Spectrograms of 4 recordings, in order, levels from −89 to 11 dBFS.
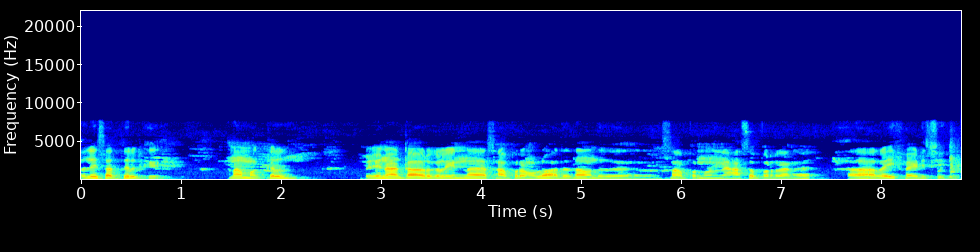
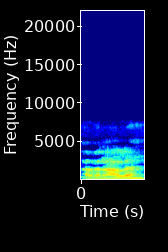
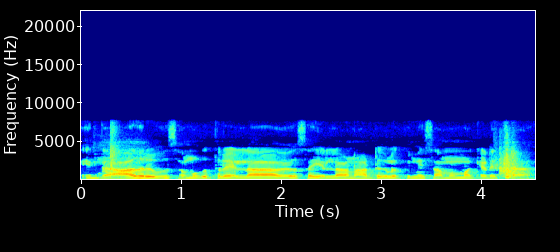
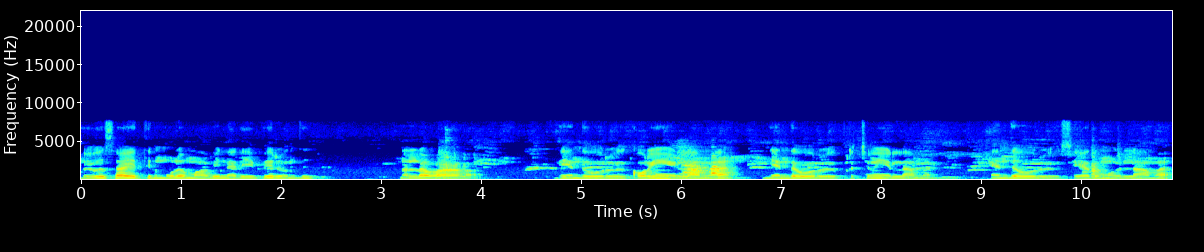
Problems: background sounds at intervals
